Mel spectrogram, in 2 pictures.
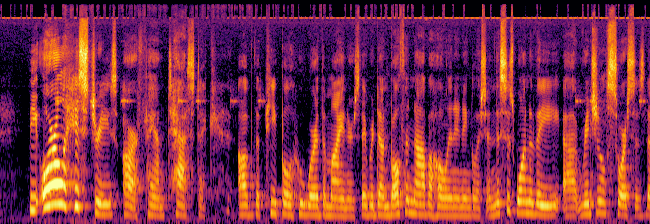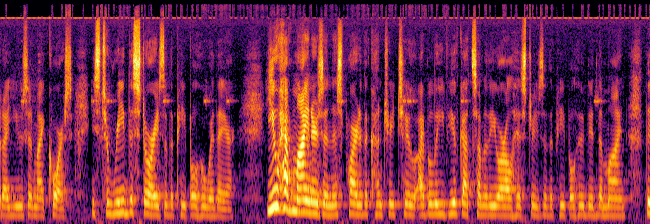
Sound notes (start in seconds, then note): none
